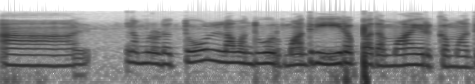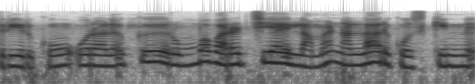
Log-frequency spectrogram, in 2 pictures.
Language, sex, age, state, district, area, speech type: Tamil, female, 18-30, Tamil Nadu, Viluppuram, rural, spontaneous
